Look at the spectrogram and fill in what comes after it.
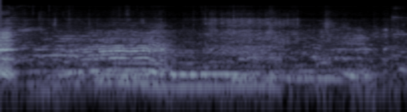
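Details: Calves and young bulls at a cattle market: one long, harmonically rich moo falling in pitch, followed by lower, fading lowing with faint background noise.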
